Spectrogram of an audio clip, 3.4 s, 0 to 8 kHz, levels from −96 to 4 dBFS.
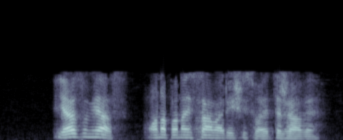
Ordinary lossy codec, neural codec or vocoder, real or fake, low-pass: AAC, 16 kbps; none; real; 7.2 kHz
